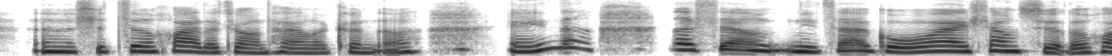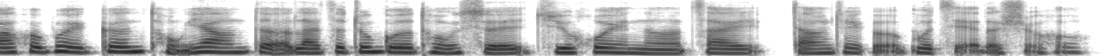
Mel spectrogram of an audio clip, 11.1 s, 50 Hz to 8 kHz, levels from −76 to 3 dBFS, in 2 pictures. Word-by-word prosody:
呃， 225 -4 +2
是 210 - -3
进 235 0 +1
化 230 0 +2
的 195 -1 0
状 200 -3 -1
态 195 +2 -1
了， 175 0 -3
可 195 +2 -2
能。 205 +3 -1 0.4
诶， 240 +1 +2
那 390 - 0 0.5
那 300 -1 +5
像 255 - +2
你 225 -2 +5
在 130 - 0
国 215 -4 +3
外 235 0 +5
上 240 +1 +3
学 215 -6 0
的 180 +2 +1
话， 200 -1 +2
会 205 +2 0
不 210 +4 -1
会 215 -4 +3
跟 215 +2 +2
同 - - -3
样 200 -1 +2
的 200 -4 0
来 175 -1 +2
自 205 +3 -1
中 215 +1 +1
国 205 -2 +2
的 195 - +3
同 185 -3 -2
学 165 -3 0
聚 195 -2 -2
会 190 0 -1
呢？ 155 -3 -2
在 165 -2 -2
当 170 +1 -2
这 185 -1 -4
个 - - -5
过 185 - -2
节 175 +9 -6
的 - - -3
时 - - -8
候。 195 +2 -9
205 Hz, 260 characters per minute, -17 LUFS, 185-225 Hz, 0.5 s, 那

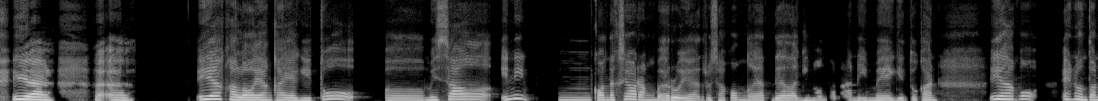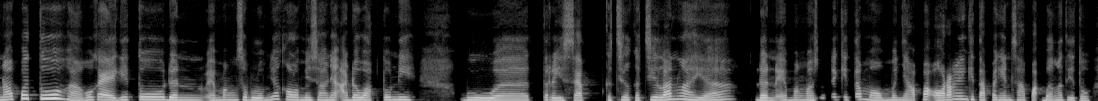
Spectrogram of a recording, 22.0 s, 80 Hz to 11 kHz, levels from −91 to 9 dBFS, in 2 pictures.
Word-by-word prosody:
Iya, 315 -1 +9 0.6
heeh, 260 -1 +1 0.8
iya 330 +3 +6
kalau 260 -4 +5
yang 255 0 +2
kayak 240 -2 +1
gitu 230 +6 -5 0.6
eee, 230 -1 -3
misal 300 +3 +1 0.4
ini, 340 +7 0 0.4
mmm, 245 0 -4
konteksnya 250 +4 0
orang 260 -3 -1
baru 225 +3 +4
ya, 210 - -1
terus 235 +1 -8
aku 230 - -6
ngelihat 225 +1 -3
dia 235 0 +2
lagi 225 -1 -2
nonton 210 0 -9
anime 215 +1 -3 0.2
gitu 210 0 -4
kan. 230 +2 0 0.6
Iya 335 +1 +5
aku, 345 - -4 0.4
"Eh 315 - 0
nonton 270 -3 +2
apa 315 +5 +1
tuh?" 390 +1 +7
Nah, 260 -5 0
aku 260 - -1
kayak 255 -4 +4
gitu 275 +2 -2 0.3
dan 255 -1 +5 0.3
emang 255 +1 -1
sebelumnya 245 +3 +1
kalau 270 -2 +2
misalnya 245 0 -1
ada 255 0 +2
waktu 235 +2 -5
nih, 275 -1 +1 0.5
buat 230 -1 +2 0.2
riset 235 0 -1 0.2
kecil 250 +1 -2
kecilan 265 +4 +2
lah 295 -3 +2
ya 230 -2 +1 0.5
dan 240 -1 +4
emang 230 +3 -4
maksudnya 235 +4 -5
kita 260 +2 -7
mau 250 -5 0
menyapa 220 +1 -2
orang 270 +6 +3
yang 325 - -3
kita 260 -4 0
pengen 235 -2 -2
sapa 240 -1 -3
banget 230 +4 -2
itu. 205 - -3
245 Hz, 165 wpm, -22 LUFS, 230-270 Hz, 0.8 s, Iya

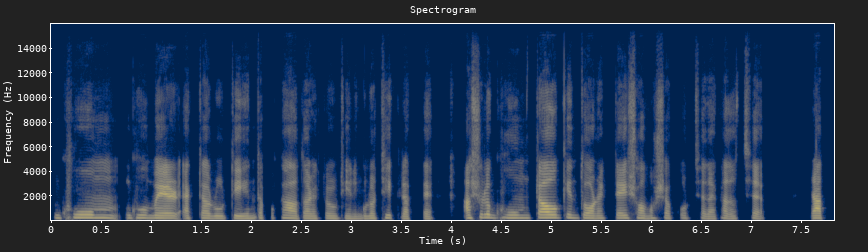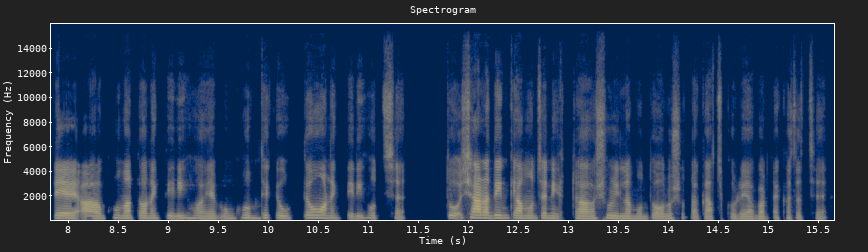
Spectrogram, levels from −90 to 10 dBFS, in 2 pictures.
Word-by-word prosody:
ঘুম 240 0 +1 0.4
ঘুমের 205 -3 +7 0.2
একটা 195 +1 -4
রুটিন, 185 -1 -1
তারপর 185 - -9
খাওয়া-দাওয়ার 190 -3 +2
একটা 180 +2 -9
রুটিনগুলো 180 0 -5
ঠিক 215 - -3
রাখতে। 175 +1 -6 0.4
আসলে 245 +3 +1
ঘুমটাও 220 +1 +6
কিন্তু 225 -4 -4
অনেকটাই 195 +2 0
সমস্যা 195 0 -2
করছে 195 -1 -14
দেখা 170 +3 -4
যাচ্ছে 175 0 -7 0.6
রাতে 200 +1 +4 0.3
আ - - +6 0.2
ঘুমাতে 200 -2 -1
অনেক 195 0 -2
দেরি 190 0 -2
হয় 195 -3 -3
এবং 180 0 -7
ঘুম 205 -2 -3
থেকে 210 0 -6
উঠতেও 215 +5 -3
অনেক 195 -2 -4
দেরি 180 -1 -3
হচ্ছে। 195 - -5 0.5
তো - - -2 0.2
সারাদিন 220 -2 +7
কেমন 200 0 +3
জানি 195 -1 +1
একটা 185 - -7 0.2
শরীরের 185 -3 -1
মধ্যে 175 -1 -7
অলসতা 180 -1 -5
কাজ 170 -1 -2
করে 170 -1 -6
আবার 170 +1 -3
দেখা - - -7
যাচ্ছে 170 +1 -10
195 Hz, 170 wpm, -25 LUFS, 180-210 Hz, 0.6 s, ঘুমের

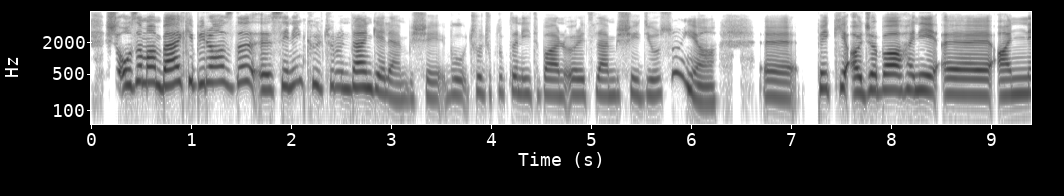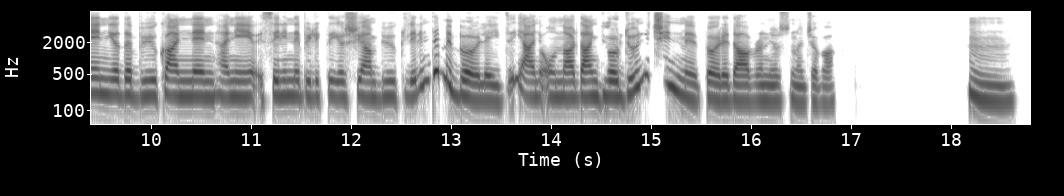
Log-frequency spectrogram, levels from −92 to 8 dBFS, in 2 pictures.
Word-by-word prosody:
İşte, - - -2
o 295 - +6
zaman 345 -2 +4
belki 335 +3 +7
biraz 345 -2 +1
da, 345 -2 0
eee, 250 0 +1
senin 295 +7 -3
kültüründen 280 -3 +1
gelen 190 -9 -4
bir - - -14
şey. 180 +2 -10
Bu, 195 -1 -7
çocukluktan 220 0 -8
itibaren 200 -1 -3
öğretilen 200 -1 -5
bir 195 - -10
şey, 200 -3 -7
diyorsun 210 - -4
ya. 145 - -2 0.5
Eee, 180 -3 -2 0.2
peki, 265 +1 +1
acaba, 245 +2 +7
hani, 245 -1 +2
eee, 200 -1 +3
annen 210 +1 +1
ya 195 -1 -2
da 195 -2 -1
büyükannen, 185 -1 0
hani, 185 -1 -3
seninle 190 +2 -3
birlikte 185 +1 -7
yaşayan 180 -1 -4
büyüklerin 185 - -5
de 285 - +4
mi 200 - -4
böyleydi? 160 -5 0
Yani, 180 0 -2
onlardan 180 0 0
gördüğün 190 - -1
için 300 - -1
mi 170 -4 -3
böyle 160 -2 0
davranıyorsun 155 0 -2
acaba? 145 -1 -8 1.3
Hımm. 155 -5 -3
195 Hz, 145 wpm, -24 LUFS, 180-245 Hz, 1.3 s, belki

